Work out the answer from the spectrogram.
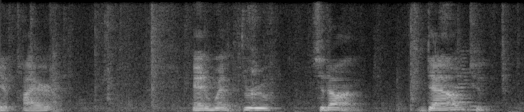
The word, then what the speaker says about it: Sidon: TI and went through sedon down to more sidon sidon pretty sure it's Sid I'm going to change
